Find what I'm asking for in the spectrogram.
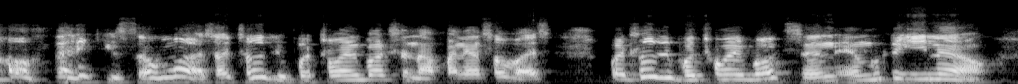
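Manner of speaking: high, fast smug I-told-you-so; mock gloating. Host gloats to grateful fan, high mock smugness.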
